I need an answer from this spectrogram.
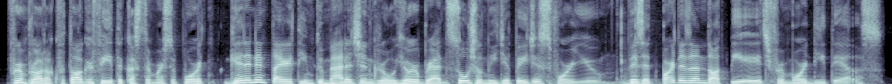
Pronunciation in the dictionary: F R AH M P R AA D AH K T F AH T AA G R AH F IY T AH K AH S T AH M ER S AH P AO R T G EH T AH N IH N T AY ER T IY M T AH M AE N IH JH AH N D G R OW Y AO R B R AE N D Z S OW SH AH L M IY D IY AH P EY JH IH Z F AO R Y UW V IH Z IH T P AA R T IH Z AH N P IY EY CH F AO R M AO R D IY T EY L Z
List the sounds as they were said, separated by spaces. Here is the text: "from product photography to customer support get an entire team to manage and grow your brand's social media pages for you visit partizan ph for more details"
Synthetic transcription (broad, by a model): F R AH M P R AA D AH K T F AH T AA G R AH F IY T AH K AH S T AH M ER S AH P AO R T G EH T AH N IH N T AY ER T IY M T AH M AE N IH JH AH N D G R OW Y AO R B R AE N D S OW SH AH L M IY D IY AH P EY JH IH S F AO R Y UW V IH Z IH T P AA R T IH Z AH N P IY EY CH F AO R M AO R D IY T EY L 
